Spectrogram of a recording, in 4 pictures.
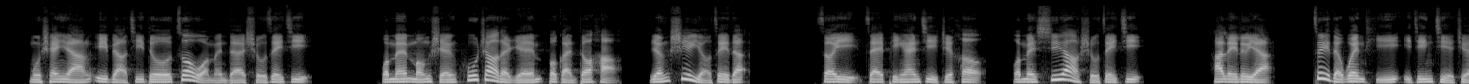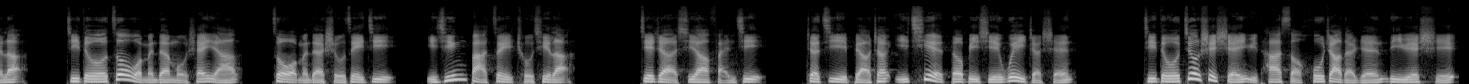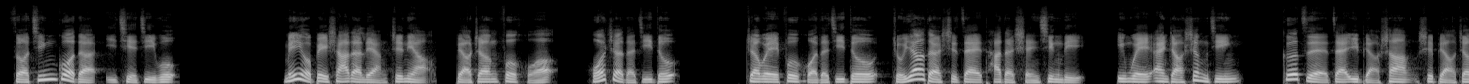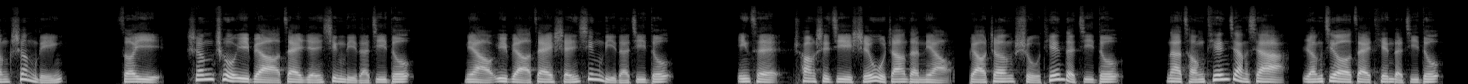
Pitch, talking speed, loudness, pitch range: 120 Hz, 230 characters per minute, -20 LUFS, 110-130 Hz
